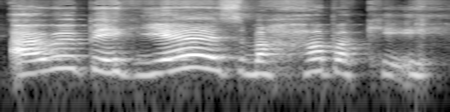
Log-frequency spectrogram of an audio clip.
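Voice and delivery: high, giggly answer through laughter; laughing. Real, not acted. Streamer answering a viewer's comment, laughing. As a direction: laugh as you say it.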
